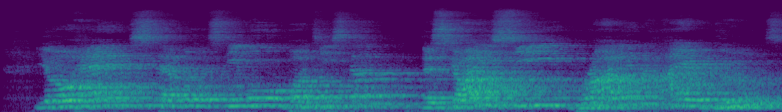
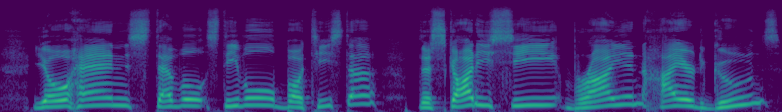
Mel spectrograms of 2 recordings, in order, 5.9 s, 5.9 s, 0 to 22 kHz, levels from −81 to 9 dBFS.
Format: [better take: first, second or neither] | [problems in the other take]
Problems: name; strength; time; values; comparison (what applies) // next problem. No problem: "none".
second | room echo; strong; dies away in 1.8 s // off-mic speech; far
